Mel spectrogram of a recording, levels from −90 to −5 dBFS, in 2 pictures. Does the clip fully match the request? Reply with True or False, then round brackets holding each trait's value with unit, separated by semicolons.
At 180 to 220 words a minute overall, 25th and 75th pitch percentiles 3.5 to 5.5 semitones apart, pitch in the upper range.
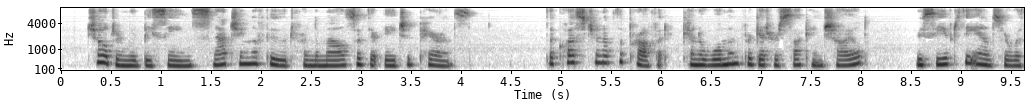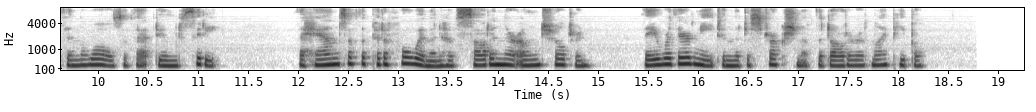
False (185 wpm; 3.1 semitones; 230 Hz)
